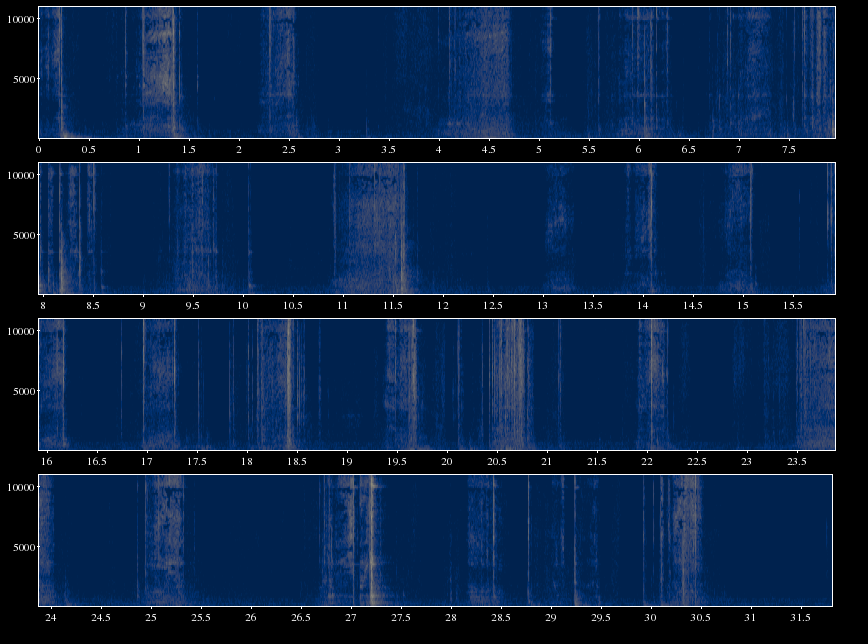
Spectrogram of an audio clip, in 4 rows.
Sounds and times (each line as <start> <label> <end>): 0.0 Cloths hangers sliding 1.6
4.0 Cloths hangers sliding 8.2
9.2 Cloths hangers sliding 10.0
10.9 Cloths hangers sliding 11.8
15.8 Cloths hangers sliding 18.6
23.4 Cloths hangers sliding 24.2
24.9 Cloths hangers sliding 25.5
26.6 Cloths hangers sliding 30.6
